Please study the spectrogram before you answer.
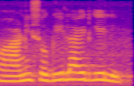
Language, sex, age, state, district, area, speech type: Goan Konkani, female, 18-30, Goa, Ponda, rural, spontaneous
